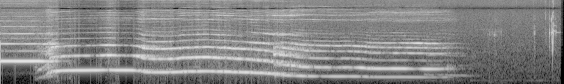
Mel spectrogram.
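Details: Pet dog howling along to a flute, one long wavering howl held about six seconds, dipping lower near the end and fading out, then a brief faint sound.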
